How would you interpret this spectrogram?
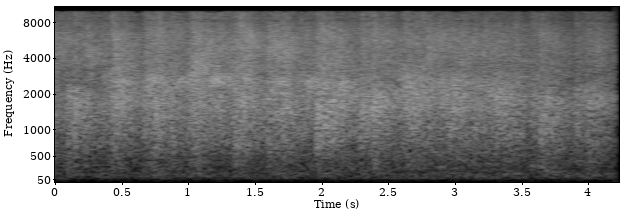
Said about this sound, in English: Go ahead, give the Lord a hand clap.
